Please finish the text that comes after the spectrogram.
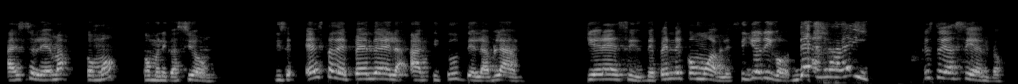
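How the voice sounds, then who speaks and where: A woman's voice: a little high, animated, moderate pace. A young woman teaching a grammar lesson to school students, asking questions and drawing out her examples. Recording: muffled lo-fi sound.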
